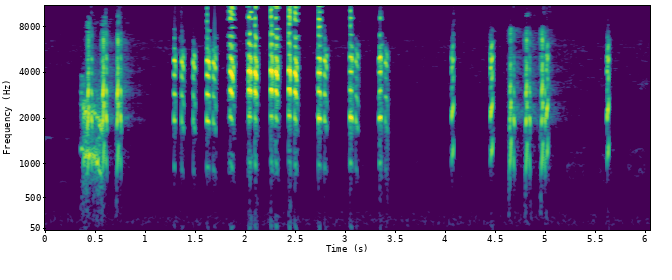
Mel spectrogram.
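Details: Wild common moorhen, locally mandar batu, opening with a rough harsh burst, then a brisk string of about a dozen sharp clucks slowing to sparse single notes toward the end.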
